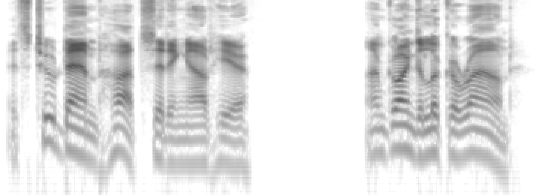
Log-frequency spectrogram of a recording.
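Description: Narrator guy as chill capable husband, deadpan n understated, dry close sound, audiobook. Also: mid-range voice, normal speed, no echo. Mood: casual, confident. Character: laconic, casual, capable American husband and scientist.

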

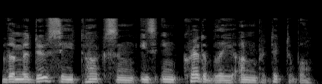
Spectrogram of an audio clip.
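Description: A man's voice: fairly low pitch, a little fast, husky. A man reading as a guarded, tired woman scientist. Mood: measured. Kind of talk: audiobook dialogue reading.

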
